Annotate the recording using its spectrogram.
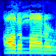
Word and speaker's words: automata: Y'all are pronouncing uh, automata wrong. It's the plural form of automaton, and the first three syllables are pronounced the same.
